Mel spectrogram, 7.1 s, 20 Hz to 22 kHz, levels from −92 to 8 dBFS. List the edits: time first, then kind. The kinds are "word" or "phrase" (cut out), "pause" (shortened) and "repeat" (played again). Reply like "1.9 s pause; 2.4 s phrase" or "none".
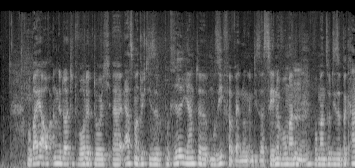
none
